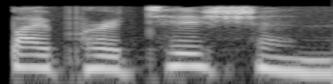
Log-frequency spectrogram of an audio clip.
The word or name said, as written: bipartition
